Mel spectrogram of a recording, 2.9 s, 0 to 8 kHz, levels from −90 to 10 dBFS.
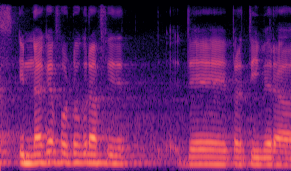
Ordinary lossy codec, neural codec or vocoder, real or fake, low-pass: none; none; real; 7.2 kHz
